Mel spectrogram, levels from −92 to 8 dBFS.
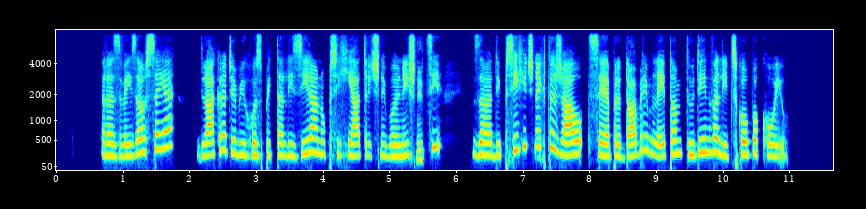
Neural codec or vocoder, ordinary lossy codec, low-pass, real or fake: codec, 16 kHz, 0.5 kbps, X-Codec, WavLM features, trained on Multilingual LibriSpeech; none; 7.2 kHz; fake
